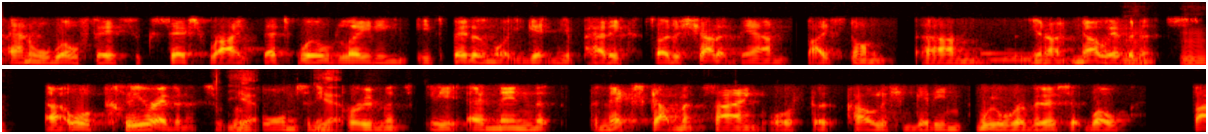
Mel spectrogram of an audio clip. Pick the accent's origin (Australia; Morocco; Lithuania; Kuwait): Australia; Western Australia; I'm from West Australia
